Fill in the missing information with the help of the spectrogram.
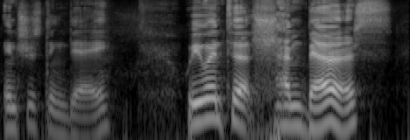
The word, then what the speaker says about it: Llanberis: That's because Llanberis is how you pronounce that name, because it's a double L-L. It's L-L-A-N-B-E-R-I-S, I think.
